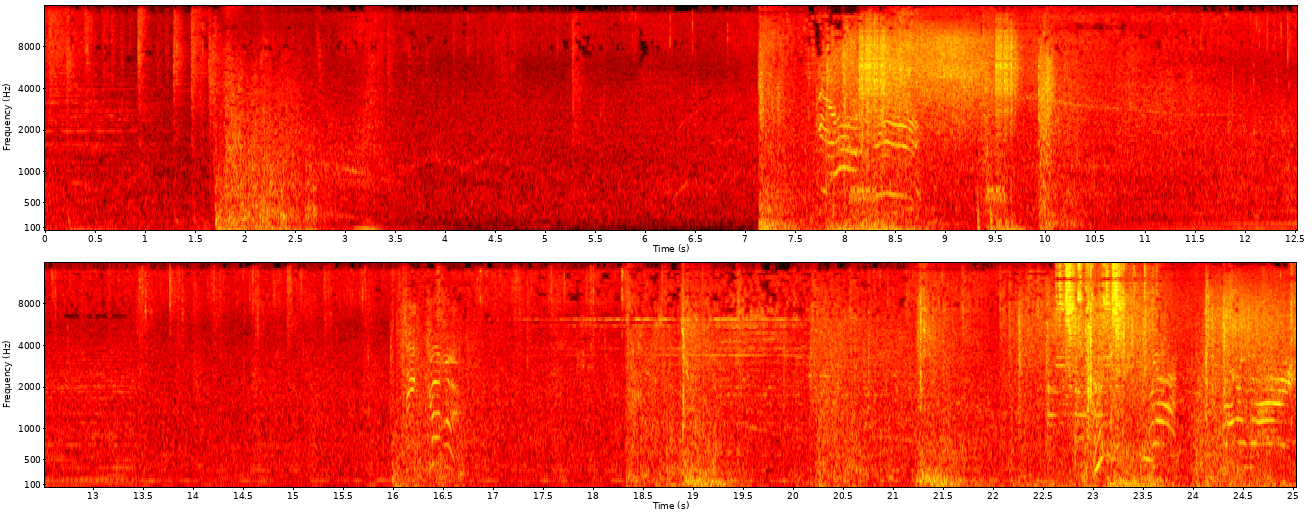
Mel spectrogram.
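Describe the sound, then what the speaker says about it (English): Mortar explosions in the Assassin's Creed Rogue video game, heavy booms recurring through the stretch with rumbling tails, mixed with game voices and other battle noise. "Chevaliers using mortars!"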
